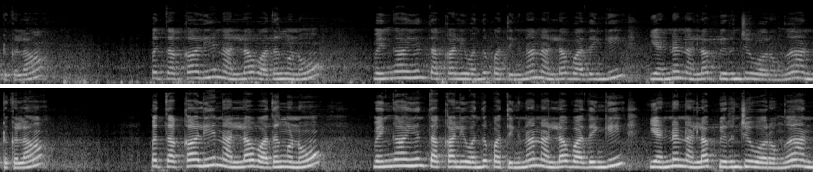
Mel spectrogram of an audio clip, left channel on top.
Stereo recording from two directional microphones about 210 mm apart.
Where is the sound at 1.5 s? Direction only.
45° right (ahead or behind).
